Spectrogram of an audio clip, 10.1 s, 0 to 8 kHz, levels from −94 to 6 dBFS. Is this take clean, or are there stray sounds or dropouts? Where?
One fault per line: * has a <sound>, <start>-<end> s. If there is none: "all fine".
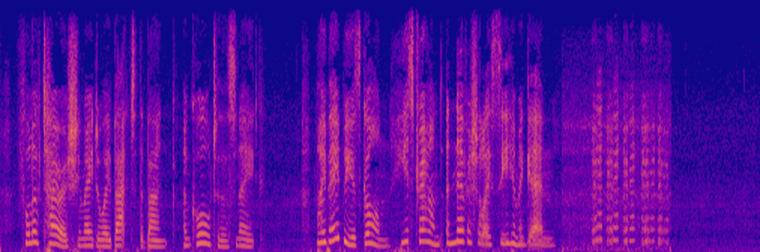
* has a laugh, 7.9-8.9 s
